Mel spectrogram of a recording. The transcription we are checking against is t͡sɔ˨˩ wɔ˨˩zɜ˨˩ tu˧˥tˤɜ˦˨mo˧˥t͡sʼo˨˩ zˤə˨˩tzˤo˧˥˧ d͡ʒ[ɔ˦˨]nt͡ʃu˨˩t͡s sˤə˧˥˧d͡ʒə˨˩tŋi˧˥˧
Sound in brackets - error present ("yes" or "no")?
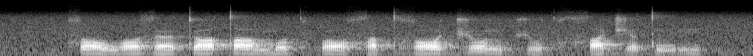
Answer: yes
